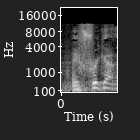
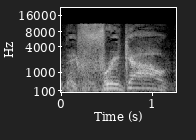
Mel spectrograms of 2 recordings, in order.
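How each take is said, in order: First: Said in the usual way. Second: Slow mock freak-out. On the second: Shown as a demonstration.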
